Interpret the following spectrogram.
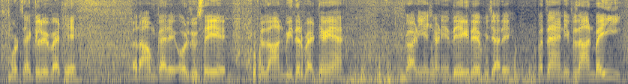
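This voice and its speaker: A man's voice: mid-range voice, fairly even intonation, normal speed, heavy background noise. A young man from Pakistan chatting to viewers in a casual travel vlog, filmed outdoors on a phone held at arm's length. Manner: chatty, addresses viewers directly. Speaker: vlogger. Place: outdoors by a roadside.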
